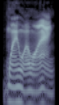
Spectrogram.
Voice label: saying something gibberish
